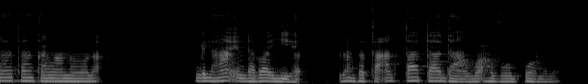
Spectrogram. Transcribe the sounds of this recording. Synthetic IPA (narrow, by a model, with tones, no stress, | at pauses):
na˦ta˦ŋ˦ka˦ŋa˦nʊ˦la̰˨˦ | ɡɪ˦la˨ɦã˦ʔɪ̰˨n˦da˨ba˦˨ji˦˨ha˨ | la˦ta˨ta̰˦ta˦ta˦daː˨n˨wa˦ʔhvʊ˦m˦pʊ˦a˨mɨ˨na˨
